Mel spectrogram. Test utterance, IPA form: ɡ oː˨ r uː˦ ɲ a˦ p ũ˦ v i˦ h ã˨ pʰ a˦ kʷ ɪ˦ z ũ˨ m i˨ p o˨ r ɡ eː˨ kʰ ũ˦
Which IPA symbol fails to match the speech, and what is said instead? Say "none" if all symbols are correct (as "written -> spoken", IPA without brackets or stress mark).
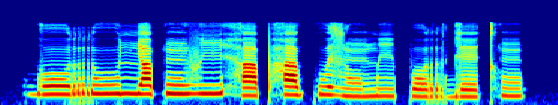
ã˨ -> a˨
